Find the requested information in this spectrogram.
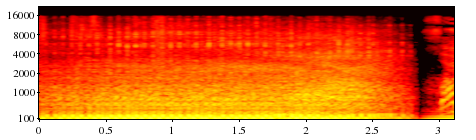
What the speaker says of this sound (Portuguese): Moto parece que tá fazendo um barulho diferente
